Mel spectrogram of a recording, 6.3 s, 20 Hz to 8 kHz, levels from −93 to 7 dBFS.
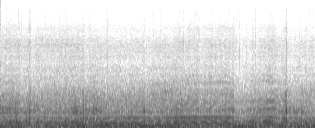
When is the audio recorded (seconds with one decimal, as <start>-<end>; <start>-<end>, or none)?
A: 0.5-1.4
